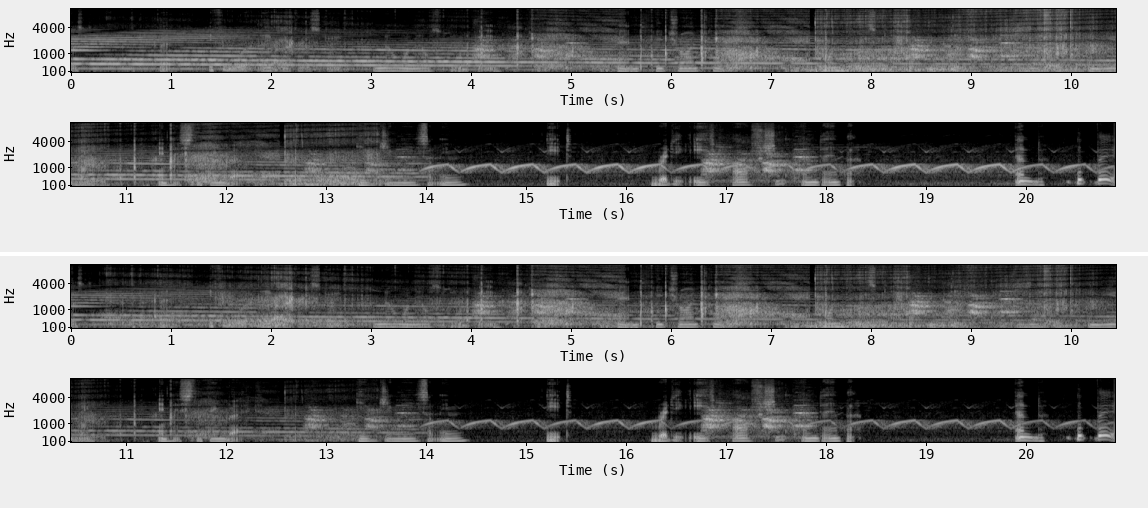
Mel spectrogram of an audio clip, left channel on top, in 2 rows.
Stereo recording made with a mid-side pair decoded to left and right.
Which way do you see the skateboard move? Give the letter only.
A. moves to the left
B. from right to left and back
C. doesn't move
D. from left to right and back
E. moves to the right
A.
